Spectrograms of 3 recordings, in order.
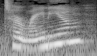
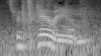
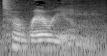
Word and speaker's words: terrarium: that I was saying teranium that's not what it's called these little things it's not called a terranium it's called a t terarium terarium it I'm saying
